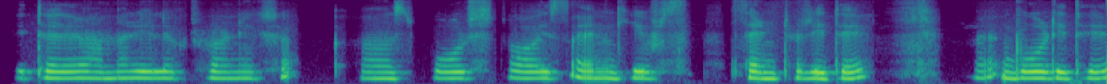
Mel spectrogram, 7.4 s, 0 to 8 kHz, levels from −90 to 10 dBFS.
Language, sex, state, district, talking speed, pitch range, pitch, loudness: Kannada, female, Karnataka, Bidar, 90 wpm, 225-235 Hz, 230 Hz, -17 LUFS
